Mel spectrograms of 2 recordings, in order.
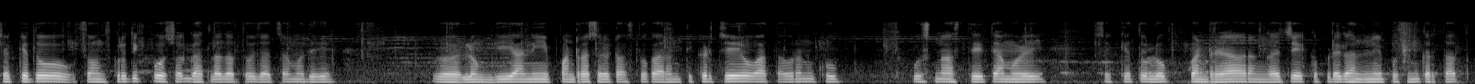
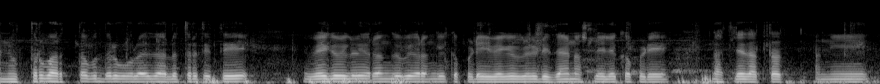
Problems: none marked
